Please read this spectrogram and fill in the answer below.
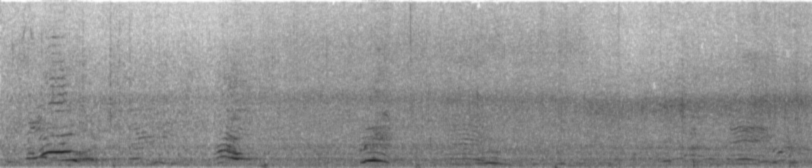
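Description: Shallow river water running steadily over rocks, with splashing from swimmers moving through it. Short high shouts of children's voices come and go over it.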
